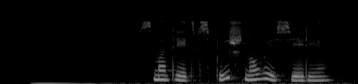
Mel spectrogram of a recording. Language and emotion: Russian, neutral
